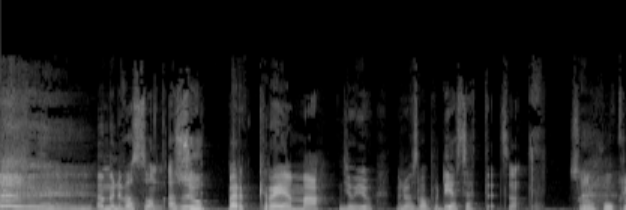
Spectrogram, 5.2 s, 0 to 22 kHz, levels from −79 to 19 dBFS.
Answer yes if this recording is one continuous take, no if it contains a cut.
no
